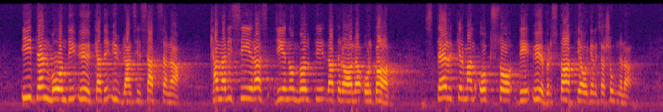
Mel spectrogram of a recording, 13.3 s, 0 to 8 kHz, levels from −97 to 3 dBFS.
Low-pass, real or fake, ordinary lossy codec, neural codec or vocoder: 7.2 kHz; real; none; none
